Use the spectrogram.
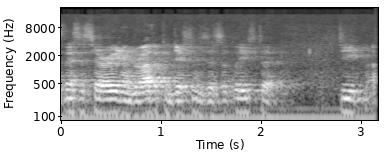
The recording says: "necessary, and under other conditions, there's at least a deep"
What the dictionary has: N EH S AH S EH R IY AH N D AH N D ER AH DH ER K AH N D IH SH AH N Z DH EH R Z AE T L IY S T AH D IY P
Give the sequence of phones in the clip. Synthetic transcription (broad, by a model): N EH S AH S EH R IY AH N D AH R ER AH DH ER K AH N D IH SH AH N Z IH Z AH T L IY S T AH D IY P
